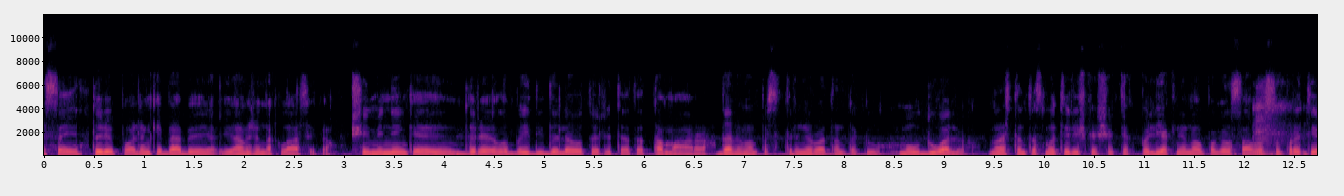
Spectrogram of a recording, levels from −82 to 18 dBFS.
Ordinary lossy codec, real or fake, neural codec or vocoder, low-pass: Opus, 32 kbps; real; none; 7.2 kHz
